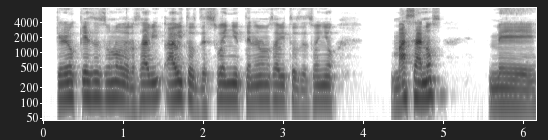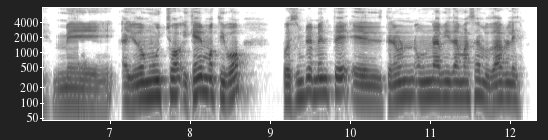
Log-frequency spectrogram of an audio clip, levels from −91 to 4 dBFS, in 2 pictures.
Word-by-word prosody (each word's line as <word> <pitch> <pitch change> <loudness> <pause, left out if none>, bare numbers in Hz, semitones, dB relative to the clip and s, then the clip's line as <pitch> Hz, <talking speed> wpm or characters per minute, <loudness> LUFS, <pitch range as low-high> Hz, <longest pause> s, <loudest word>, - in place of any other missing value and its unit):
Creo 130 +2 0
que 135 - +1
ese 135 0 0
es 130 0 -6
uno 130 -1 0
de 110 - -2
los 100 +4 -9
há 125 - +4 0.2
hábitos 125 -3 0
de 95 - -6
sueño 125 +5 -1
y - - -12
tener 110 +1 -4
unos 120 0 -5
hábitos 115 -4 -5
de 90 -1 -11
sueño 115 +2 -5 0.7
más 105 +7 +2
sanos. 140 +3 +4 0.6
Me 95 -2 -2
me 95 -1 -3
ayudó 115 +3 +2
mucho. 145 +3 +4
¿y - - -4
qué 150 - +5
me 170 - +6
motivó?, 150 -5 +2 0.5
pues 115 -2 0
simplemente 155 -2 +1
el 110 -2 -2
tener 115 +3 -1
un 140 +2 0
una 135 +1 +3
vida 135 0 +1
más 130 0 -1
saludable. 125 -2 -1
125 Hz, 175 wpm, -25 LUFS, 110-135 Hz, 0.7 s, me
